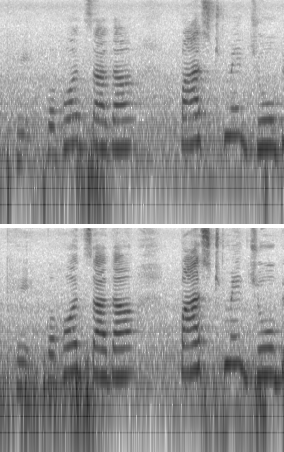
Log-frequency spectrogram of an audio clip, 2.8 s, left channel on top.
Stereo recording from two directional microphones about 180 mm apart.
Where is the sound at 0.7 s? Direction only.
55° right (ahead or behind).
